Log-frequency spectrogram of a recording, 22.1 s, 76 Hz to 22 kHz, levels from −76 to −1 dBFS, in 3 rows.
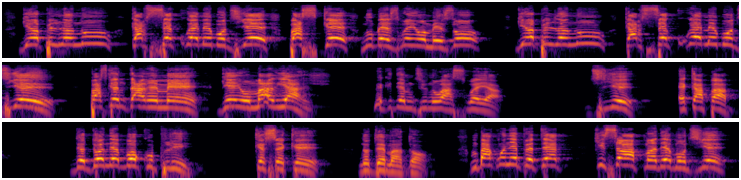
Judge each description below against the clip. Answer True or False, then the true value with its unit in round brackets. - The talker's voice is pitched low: False (275 Hz)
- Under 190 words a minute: True (170 wpm)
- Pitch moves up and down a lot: False (4.7 semitones)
